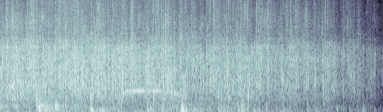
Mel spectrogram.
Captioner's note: applause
